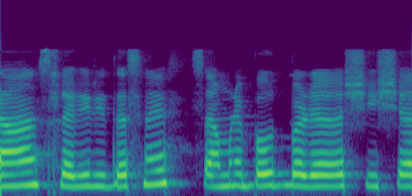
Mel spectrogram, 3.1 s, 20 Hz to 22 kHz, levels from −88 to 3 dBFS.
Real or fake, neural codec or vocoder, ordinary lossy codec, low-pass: real; none; none; none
